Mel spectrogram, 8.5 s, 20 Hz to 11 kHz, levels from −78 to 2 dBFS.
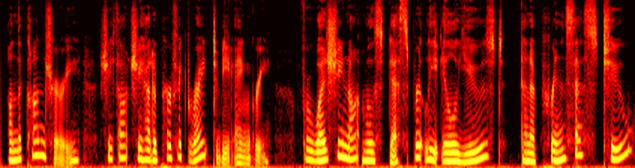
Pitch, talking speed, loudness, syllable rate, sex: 200 Hz, 170 wpm, -19 LUFS, 4.5 syllables/s, female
